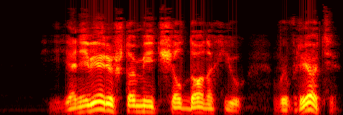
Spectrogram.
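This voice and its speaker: A man's voice: low voice, measured pace, breathy edge, no echo, lo-fi sound, exaggerated voice. Man doing a huge, desperate, hot-tempered father. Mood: furious. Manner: pleading and bursting with anger.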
